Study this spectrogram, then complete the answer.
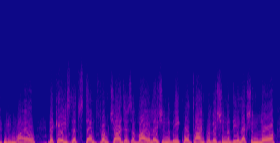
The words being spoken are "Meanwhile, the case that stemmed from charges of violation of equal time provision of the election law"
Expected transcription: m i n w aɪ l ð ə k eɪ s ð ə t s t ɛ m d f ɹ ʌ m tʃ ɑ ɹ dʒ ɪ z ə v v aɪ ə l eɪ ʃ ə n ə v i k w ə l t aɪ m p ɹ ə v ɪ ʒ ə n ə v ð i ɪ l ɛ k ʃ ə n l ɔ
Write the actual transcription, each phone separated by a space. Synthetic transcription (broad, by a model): m i n w aɪ l ð ə k eɪ s ð ə t s t ɛ m d f ɹ ʌ m tʃ ɑ ɹ dʒ ɪ z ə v v aɪ ə l eɪ ʃ ə n ə v i k w ə l t aɪ m p ɹ ə v ɪ ʒ ə n ə v ð i ɪ l ɛ k ʃ ə n l ɔ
